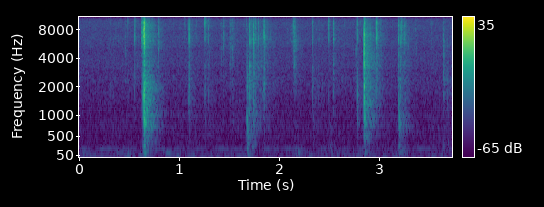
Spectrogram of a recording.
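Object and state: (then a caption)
Dry bar soap. A small knife blade shaves a solid, dry pastel soap ball held in the fingers into crumbly chips. Sharp, dry scraping cuts sound in short bursts, two louder strokes standing out against a faint steady low hum, with brief fainter scratches between them.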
